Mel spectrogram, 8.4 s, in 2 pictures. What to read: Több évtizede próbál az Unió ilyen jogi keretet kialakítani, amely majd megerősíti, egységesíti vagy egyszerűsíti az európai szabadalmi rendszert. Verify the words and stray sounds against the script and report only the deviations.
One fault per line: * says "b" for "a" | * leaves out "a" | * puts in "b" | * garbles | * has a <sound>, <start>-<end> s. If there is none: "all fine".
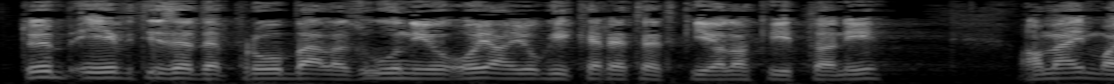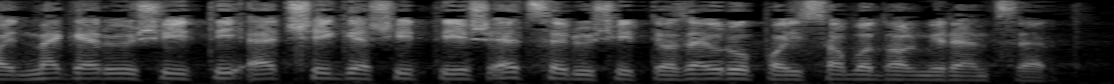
* says "olyan" for "ilyen"
* says "és" for "vagy"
